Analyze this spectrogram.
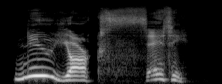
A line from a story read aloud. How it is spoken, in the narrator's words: an old man exclaimed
